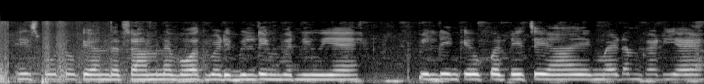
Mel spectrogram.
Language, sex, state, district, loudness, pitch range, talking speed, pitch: Hindi, female, Rajasthan, Bikaner, -12 LUFS, 225-235 Hz, 170 wpm, 230 Hz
